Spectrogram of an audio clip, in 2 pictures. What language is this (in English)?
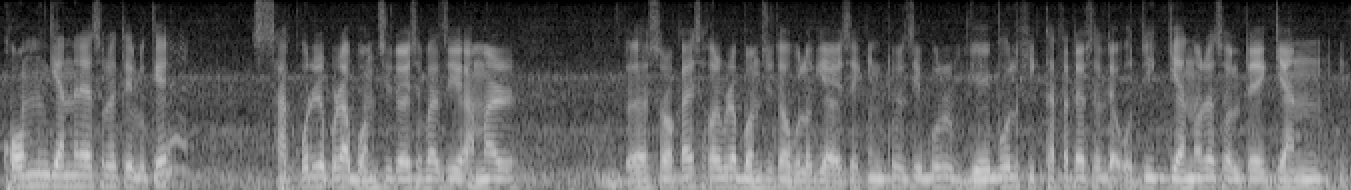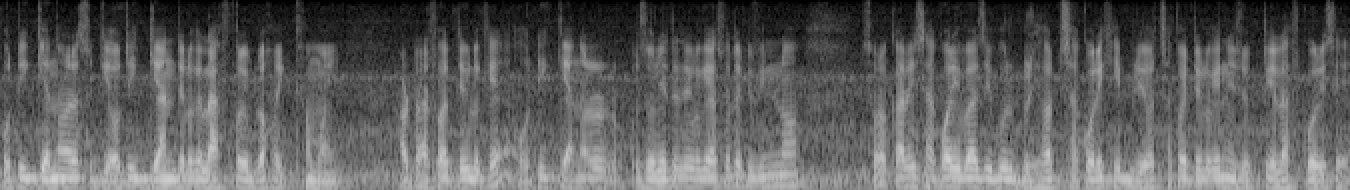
Assamese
